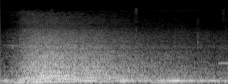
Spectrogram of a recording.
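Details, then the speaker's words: Jeep ZJ Grand Cherokee 5.2 V8 that had been overheating, after fan clutch replacement: steady whooshing rush of air with no rattle or wobble; new fan clutch engaged and pulling air as it should. "right there is what it should actually sound like with the new fan clutch"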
